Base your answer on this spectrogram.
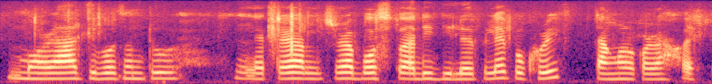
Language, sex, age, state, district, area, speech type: Assamese, female, 30-45, Assam, Golaghat, urban, spontaneous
